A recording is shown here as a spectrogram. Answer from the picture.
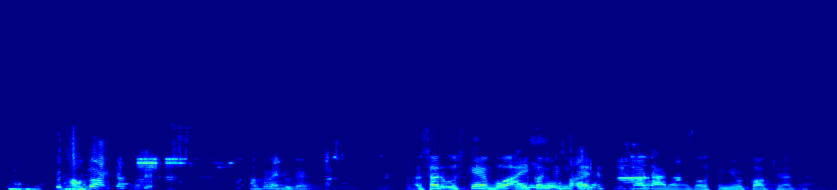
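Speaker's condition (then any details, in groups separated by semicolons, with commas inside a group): No condition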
